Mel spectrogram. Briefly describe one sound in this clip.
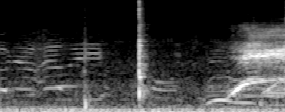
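A bat hits a softball with a sharp crack.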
